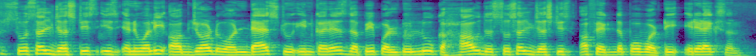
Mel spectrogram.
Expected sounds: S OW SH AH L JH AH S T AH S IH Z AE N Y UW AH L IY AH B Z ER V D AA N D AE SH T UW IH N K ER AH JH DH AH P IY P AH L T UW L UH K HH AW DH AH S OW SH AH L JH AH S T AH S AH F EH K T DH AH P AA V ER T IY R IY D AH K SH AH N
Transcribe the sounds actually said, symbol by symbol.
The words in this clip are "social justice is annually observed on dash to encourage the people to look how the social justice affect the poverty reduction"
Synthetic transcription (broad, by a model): S OW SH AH L JH AH S T AH S IH Z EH N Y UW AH L IY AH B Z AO B D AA N D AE S T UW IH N K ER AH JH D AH P IY P AH L T UW L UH K HH AW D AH S OW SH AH L JH AH S T AH S AH F EH K T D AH P AA V ER T IY R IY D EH K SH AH N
